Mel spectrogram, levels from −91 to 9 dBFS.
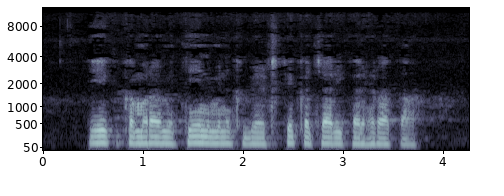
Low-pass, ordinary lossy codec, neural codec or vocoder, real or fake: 10.8 kHz; AAC, 32 kbps; none; real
